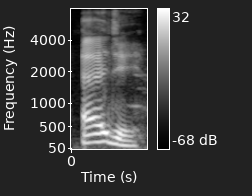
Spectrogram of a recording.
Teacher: জিম কলকুলার হরফ নিচের দিকে ধাবিত করে ধাক্কা দিয়ে উচ্চারণ করব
